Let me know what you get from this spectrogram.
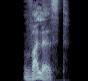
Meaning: second-person singular subjunctive I of wallen
- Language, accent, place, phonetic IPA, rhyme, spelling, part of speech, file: German, Germany, Berlin, [ˈvaləst], -aləst, wallest, verb, De-wallest.ogg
